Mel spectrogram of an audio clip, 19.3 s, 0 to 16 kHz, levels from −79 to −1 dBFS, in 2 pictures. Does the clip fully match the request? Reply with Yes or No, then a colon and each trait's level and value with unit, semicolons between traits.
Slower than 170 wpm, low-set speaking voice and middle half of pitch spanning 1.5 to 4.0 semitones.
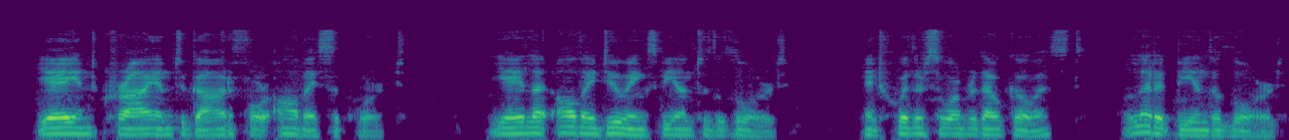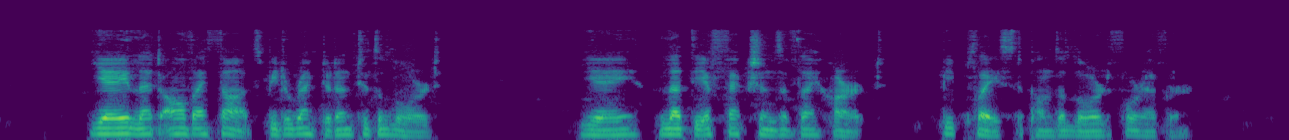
Yes: average, 160 wpm; low, 100 Hz; average, 3.4 semitones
